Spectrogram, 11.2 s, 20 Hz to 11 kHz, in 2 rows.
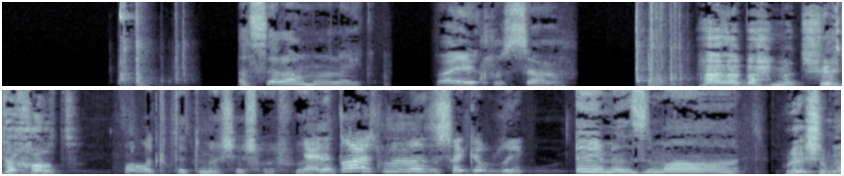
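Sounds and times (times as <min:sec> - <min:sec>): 
door rattle as a door is opened: 0:00.7 - 0:01.4, 0:04.2 - 0:04.7
speech: 0:01.6 - 0:03.9, 0:04.6 - 0:11.1
door knocks: 0:04.2 - 0:04.7.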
